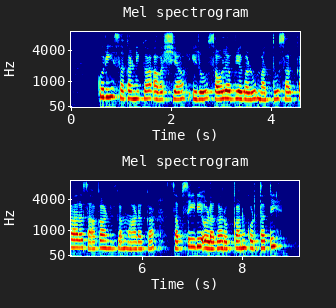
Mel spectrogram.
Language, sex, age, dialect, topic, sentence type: Kannada, female, 18-24, Dharwad Kannada, agriculture, statement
